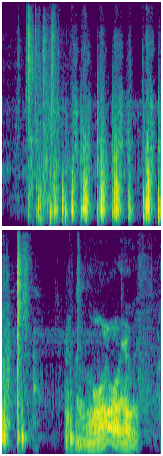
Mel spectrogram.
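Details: Nook the husky talks to his Easter egg indoors: a quick run of short, choppy woo-like vocal bursts for about three seconds, a brief pause, then one longer wavering, harmonic moaning howl.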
